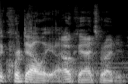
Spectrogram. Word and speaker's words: Cordelia: pronounced it Cordelia.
